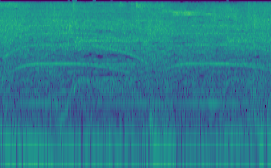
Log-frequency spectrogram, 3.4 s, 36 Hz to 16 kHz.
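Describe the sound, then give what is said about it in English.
Heart radio's 35K payday alarm contest jingle: loud, steady electronic tones with rising and falling sweeps over a buzzing, drill-like drone, running continuously with no voices. “This is Hearts. 35K payday alarm.”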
